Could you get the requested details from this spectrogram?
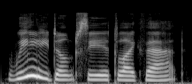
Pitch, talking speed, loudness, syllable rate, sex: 235 Hz, 190 wpm, -14 LUFS, 3.5 syllables/s, female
